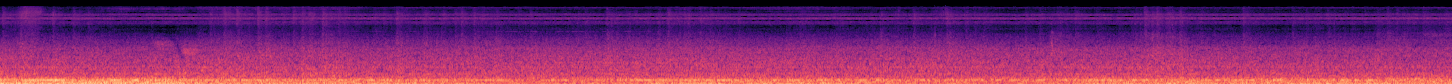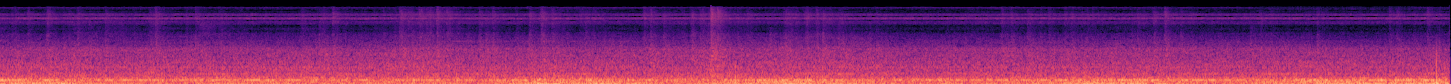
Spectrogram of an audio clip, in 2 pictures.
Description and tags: Recording of a noisy ventilation/air conditioning system in an underground station exterior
